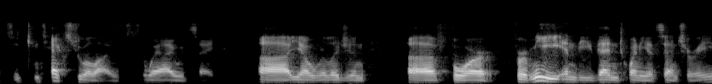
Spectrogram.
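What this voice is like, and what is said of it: New York area accent. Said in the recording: “I'm assuming the New York area, because your accent sounds kind of like my accent. ... I was thinking it was a typical Jewish sort of New York area”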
